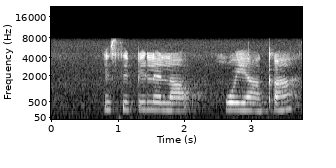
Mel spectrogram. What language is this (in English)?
Northern Sotho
